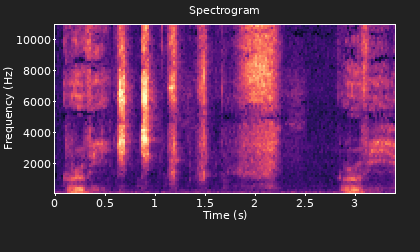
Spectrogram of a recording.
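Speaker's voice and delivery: a hint of a rougher hero voice; lightly voiced action-hero catchphrase; Ash. Practising the Ash versus Evil Dead catchphrase, light impression. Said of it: "Is kinda rougher".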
